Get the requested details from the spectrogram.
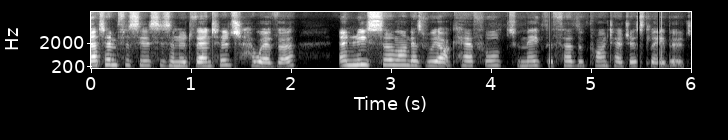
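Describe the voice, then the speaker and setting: A French accent with fairly even intonation, dry and close with no echo, on a very clean recording with a silent background. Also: woman. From France. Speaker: amateur reader of philosophy. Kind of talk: reading aloud; casual chat.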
